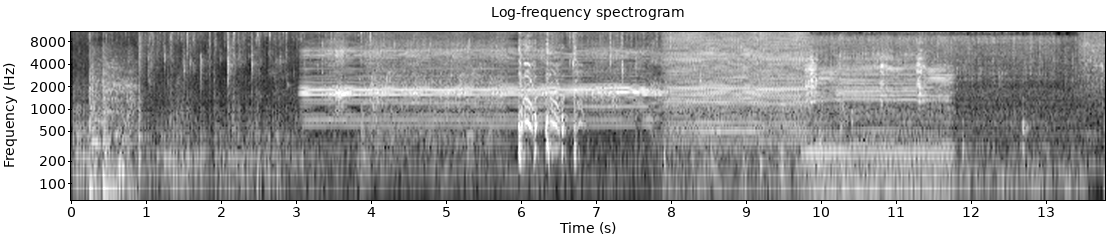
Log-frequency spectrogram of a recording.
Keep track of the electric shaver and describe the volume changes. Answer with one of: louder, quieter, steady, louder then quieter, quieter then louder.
steady.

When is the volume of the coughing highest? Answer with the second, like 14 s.
6 s.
